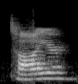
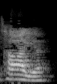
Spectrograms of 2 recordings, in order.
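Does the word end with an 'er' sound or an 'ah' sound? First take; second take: er; ah. First: The word ends with a plain 'er' sound. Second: The 'er' ending is dropped for an 'ah' sound.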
